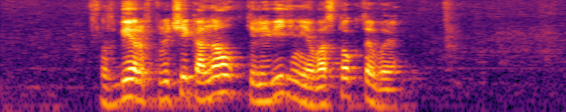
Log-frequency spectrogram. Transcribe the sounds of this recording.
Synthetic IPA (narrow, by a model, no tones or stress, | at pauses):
zbʲerfklʲʉt͡ɕikɐnalˠtʲɪlʲɪvʲidʲɪnʲɪjəvɐst̪okt̪ɛvɛ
